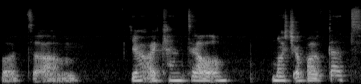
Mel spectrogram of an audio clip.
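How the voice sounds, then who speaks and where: Very slowly, a woman speaks at a medium pitch. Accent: Finnish. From northern Finland, Lapland. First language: Finnish. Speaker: webcomic artist vlogger. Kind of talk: casual vlog talk. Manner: halting, many repetitions.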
